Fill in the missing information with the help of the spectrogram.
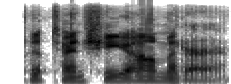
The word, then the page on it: potentiometer: American English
